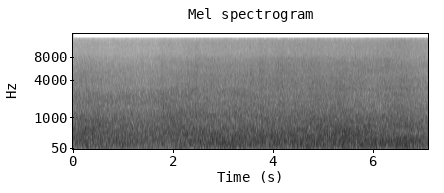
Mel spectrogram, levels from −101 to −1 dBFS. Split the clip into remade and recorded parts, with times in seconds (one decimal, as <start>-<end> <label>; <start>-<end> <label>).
0.0-7.1 recorded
